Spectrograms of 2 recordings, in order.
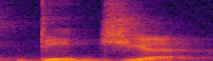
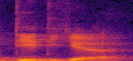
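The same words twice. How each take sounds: First: The d and y merge into a j sound. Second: The d and y sounds stay separate. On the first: The speaker calls it right. "What we say is did you. ... it becomes a j" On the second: The speaker calls it wrong. "we don't actually say did you"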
